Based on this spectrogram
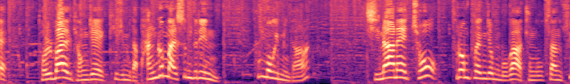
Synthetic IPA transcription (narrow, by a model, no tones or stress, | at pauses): tʌɭbaɭkjʌŋd͡ʑe̞kʰid͡ʑumɲidapaŋɡɯmːaɭs͈ɯmdɯɾin | pʰunmoɡimɲida | t͡ɕinane̞t͡ɕʰotʰɯɾʌmpʰuɦe̞ŋd͡ʑʌŋbuɡat͡ɕuŋɡuk̚s͈ansʰu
